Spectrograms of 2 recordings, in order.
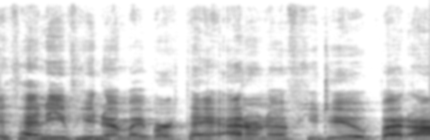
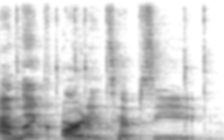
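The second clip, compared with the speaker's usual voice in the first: ordinary delivery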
